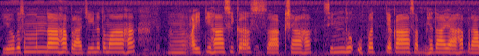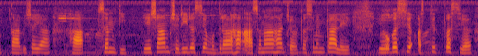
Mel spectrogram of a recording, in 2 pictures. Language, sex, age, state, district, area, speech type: Sanskrit, male, 18-30, Maharashtra, Beed, urban, spontaneous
